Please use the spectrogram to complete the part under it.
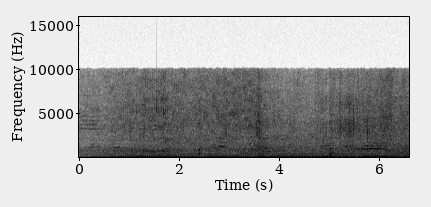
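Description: A Takyo petrol-engine banana and grass chopper with a 5.5 HP motor runs nearby at a steady, loud drone. The rumble is broadband and constant throughout, with no talking.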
